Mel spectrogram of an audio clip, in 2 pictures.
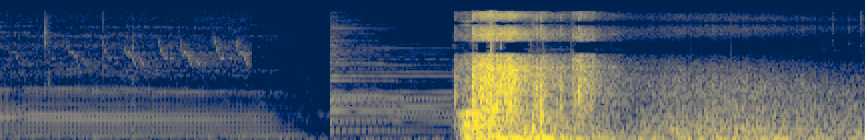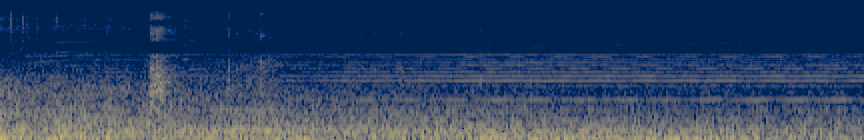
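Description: A held, steady musical tone, then about two seconds in a single very loud gunshot-like boom that dies away slowly over the following several seconds.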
